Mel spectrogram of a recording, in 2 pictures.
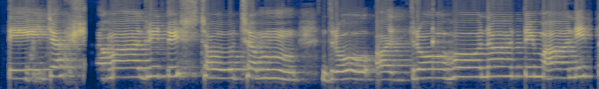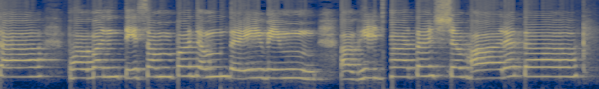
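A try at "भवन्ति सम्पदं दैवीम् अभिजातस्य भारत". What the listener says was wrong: ठीक है, दैवी, दैवी पे ज्यादा रुकना है। दैवी अभिजातस्य।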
